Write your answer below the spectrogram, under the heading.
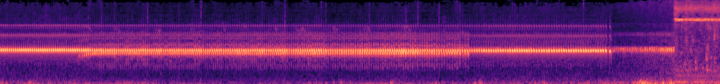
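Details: Frog calling in its natural habitat at night: a loud, steady, unbroken high trill holding one pitch for about six seconds, shifting slightly higher near the end, with a brief rustle at the close.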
